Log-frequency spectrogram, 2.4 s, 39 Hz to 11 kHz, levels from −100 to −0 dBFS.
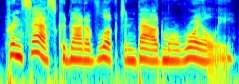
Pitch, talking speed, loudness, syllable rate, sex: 210 Hz, 250 wpm, -19 LUFS, 6.0 syllables/s, female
